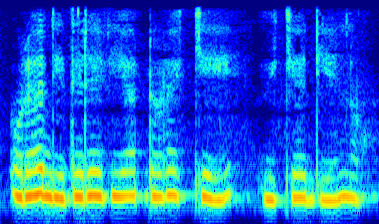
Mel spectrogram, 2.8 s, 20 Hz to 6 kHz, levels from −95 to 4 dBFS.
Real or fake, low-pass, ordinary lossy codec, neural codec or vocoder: real; 5.4 kHz; AAC, 24 kbps; none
